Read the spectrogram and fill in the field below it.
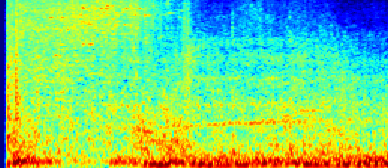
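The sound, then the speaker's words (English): A window pane shatters with a loud, sudden crash, followed by a bright, noisy spray of breaking glass that rings on for a couple of seconds as the sharp high tinkling gradually thins out. “The window.”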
